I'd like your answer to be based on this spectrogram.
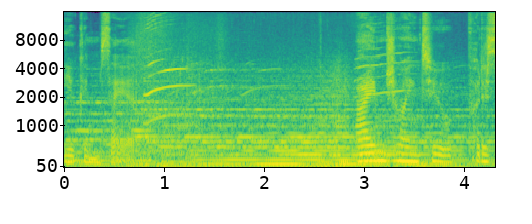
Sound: whale calling

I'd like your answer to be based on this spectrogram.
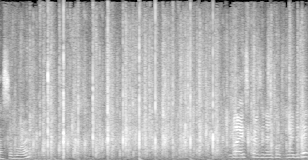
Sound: claps

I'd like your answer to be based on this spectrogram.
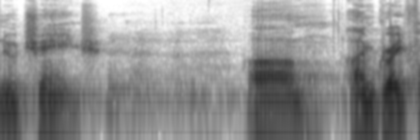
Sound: audience laughing

